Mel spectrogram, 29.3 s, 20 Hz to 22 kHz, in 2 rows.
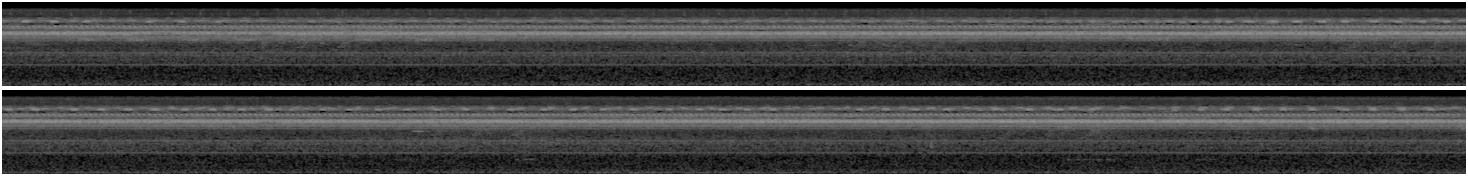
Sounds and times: Insects 0.0 - 29.2

